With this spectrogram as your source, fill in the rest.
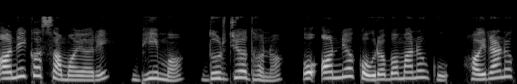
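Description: MP3 compression is plainly audible throughout the speech. There is nothing above 9.6 kHz, and weak frequency detail flickers in and out between frames, which fits a starved bitrate near 40 kbps. The likely cause is an MP3 encoder cutting treble and zeroing quiet components.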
